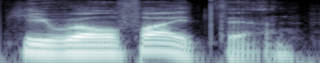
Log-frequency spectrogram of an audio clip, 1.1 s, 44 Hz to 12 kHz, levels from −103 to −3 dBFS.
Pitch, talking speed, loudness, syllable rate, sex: 110 Hz, 225 wpm, -15 LUFS, 4.3 syllables/s, male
